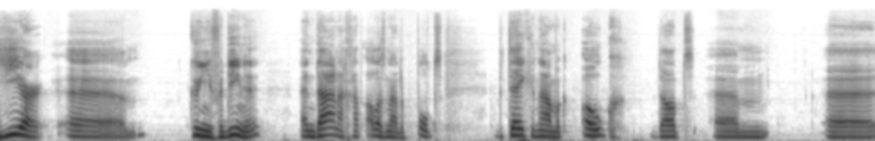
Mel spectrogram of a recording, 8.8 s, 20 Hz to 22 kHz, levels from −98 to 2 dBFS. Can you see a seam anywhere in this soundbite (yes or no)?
no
